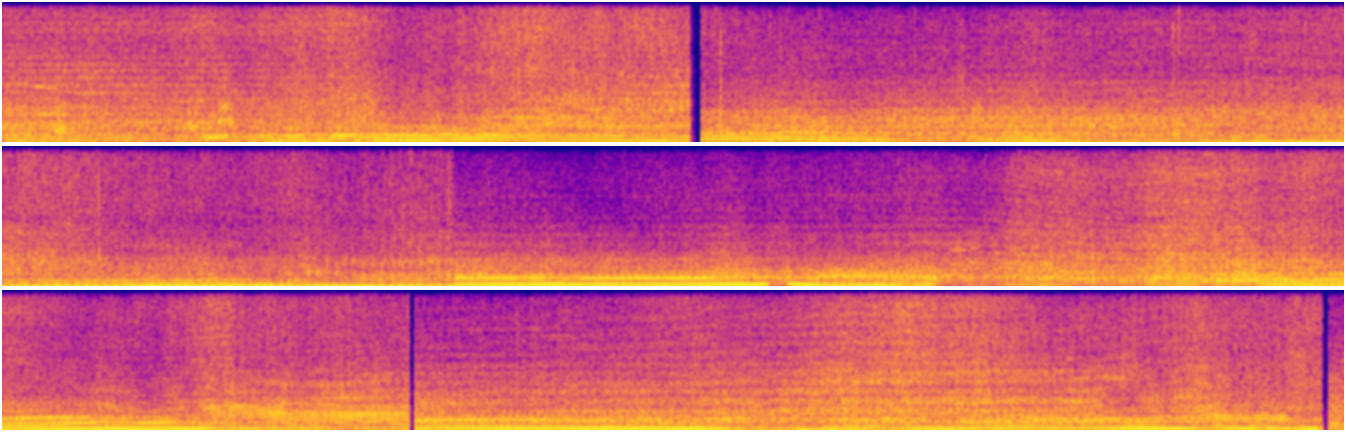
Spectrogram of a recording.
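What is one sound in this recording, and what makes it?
Rally car engines roar and rev hard as cars climb past one after another.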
